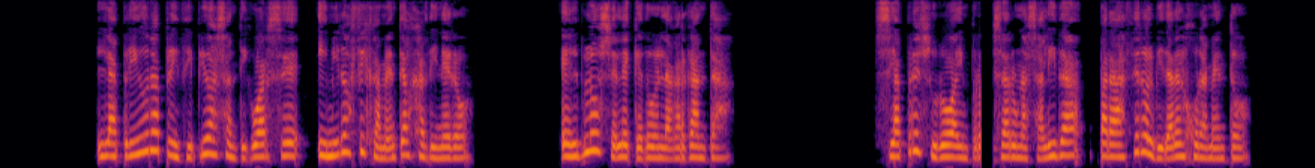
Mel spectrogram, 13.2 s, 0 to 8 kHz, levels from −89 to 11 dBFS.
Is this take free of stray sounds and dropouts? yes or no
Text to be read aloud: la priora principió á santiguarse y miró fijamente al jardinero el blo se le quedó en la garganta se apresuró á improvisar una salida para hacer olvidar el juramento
no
